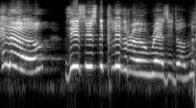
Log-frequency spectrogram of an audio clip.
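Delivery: put-on, refined, posh telephone voice. Mocking a sister's la-di-da telephone voice: imitating a la-di-da telephone voice. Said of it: "she gets me down with a la-di-da telephone voice".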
